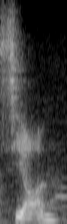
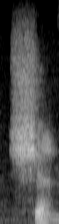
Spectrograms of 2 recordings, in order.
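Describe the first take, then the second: First: The syllable is said as two sounds, 'see-on'. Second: The syllable is said as one sound, 'shun'. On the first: The speaker calls it wrong. "Not sion" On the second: The speaker calls it right. "Because in English we'd say exception"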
